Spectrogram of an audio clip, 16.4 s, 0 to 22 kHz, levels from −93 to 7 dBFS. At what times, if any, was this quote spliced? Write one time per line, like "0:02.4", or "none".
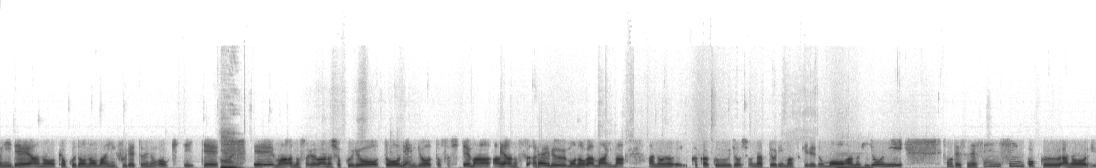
0:07.5
0:14.1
